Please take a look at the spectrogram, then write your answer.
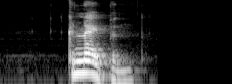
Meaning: to pinch, to squeeze
- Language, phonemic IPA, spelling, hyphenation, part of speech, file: Dutch, /ˈknɛi̯.pə(n)/, knijpen, knij‧pen, verb, Nl-knijpen.ogg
